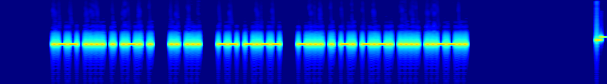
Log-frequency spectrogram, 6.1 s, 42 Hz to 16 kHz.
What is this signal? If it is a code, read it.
Morse code, heard as a keyed tone, about 44 wpm, 700 Hz. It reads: WHERE IS MY BENCH?
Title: Sentences from Top 1400 Words 45wpm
